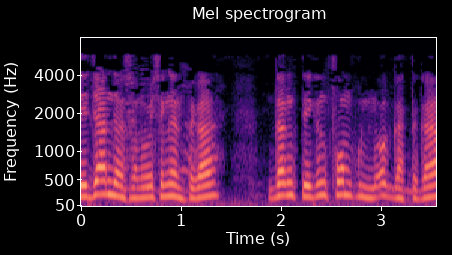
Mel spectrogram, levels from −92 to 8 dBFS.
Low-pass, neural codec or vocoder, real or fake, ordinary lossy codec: 7.2 kHz; none; real; MP3, 24 kbps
